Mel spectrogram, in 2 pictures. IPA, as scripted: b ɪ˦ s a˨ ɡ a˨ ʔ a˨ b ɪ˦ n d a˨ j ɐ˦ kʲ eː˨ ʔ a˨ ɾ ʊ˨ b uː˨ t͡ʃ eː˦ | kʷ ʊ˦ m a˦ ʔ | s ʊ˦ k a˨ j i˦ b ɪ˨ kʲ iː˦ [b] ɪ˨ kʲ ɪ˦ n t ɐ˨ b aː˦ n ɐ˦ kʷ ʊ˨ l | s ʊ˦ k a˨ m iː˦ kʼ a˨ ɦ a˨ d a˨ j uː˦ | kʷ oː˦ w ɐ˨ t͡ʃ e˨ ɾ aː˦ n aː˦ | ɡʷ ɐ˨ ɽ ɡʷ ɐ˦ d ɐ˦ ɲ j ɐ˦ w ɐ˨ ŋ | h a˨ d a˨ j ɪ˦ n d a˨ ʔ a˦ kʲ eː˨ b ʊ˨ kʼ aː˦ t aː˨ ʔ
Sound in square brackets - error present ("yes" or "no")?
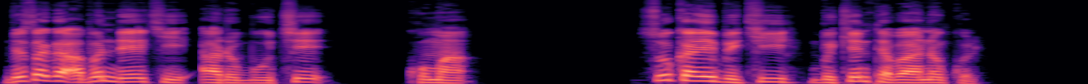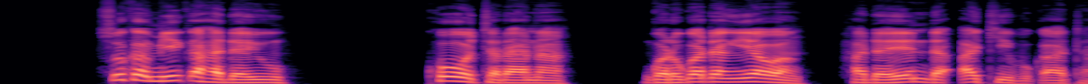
no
